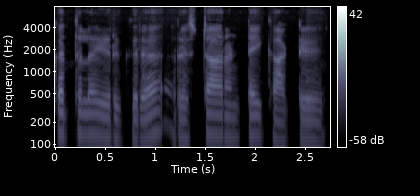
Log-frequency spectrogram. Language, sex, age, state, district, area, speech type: Tamil, male, 45-60, Tamil Nadu, Ariyalur, rural, read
